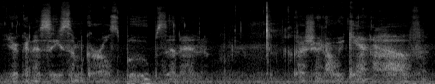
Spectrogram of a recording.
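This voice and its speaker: A middle-aged woman leaning in to whisper a casual, unhurried ASMR chat, her whisper a little growly at times. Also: low-quality recording. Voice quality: whisper that turns slightly growly. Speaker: ASMR video creator.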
